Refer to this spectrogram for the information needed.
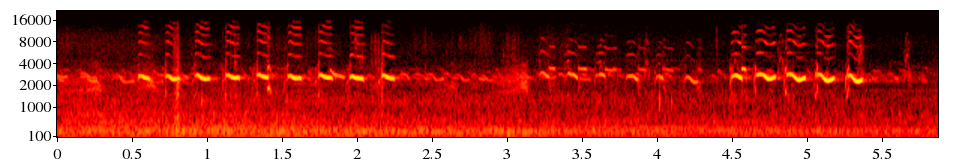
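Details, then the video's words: Sandpipers singing at sunset at Montezuma, New York, on 6 May 2019, with waterfowl present: a fast run of about ten sharp whistled notes, a softer series, then another loud burst of repeated notes over a low steady hum. "Sandpipers Serenade the Sunset"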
